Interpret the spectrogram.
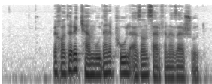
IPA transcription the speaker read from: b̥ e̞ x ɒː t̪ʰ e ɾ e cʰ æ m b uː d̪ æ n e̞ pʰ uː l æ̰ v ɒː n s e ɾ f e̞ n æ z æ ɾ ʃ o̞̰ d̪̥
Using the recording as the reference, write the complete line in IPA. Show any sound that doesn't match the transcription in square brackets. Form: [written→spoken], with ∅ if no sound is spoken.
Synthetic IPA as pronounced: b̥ e̞ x ɒː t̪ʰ e ɾ e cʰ æ m b uː d̪ æ n e̞ pʰ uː l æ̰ [v→z] ɒː n s [e→æ] ɾ f e̞ n æ z æ ɾ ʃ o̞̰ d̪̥

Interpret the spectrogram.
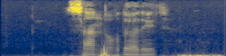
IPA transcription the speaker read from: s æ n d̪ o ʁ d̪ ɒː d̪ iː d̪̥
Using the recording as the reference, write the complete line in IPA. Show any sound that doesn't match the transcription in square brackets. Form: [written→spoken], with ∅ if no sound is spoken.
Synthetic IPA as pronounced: s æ n d̪ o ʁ d̪ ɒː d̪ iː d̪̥

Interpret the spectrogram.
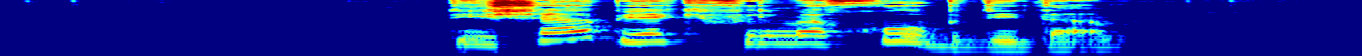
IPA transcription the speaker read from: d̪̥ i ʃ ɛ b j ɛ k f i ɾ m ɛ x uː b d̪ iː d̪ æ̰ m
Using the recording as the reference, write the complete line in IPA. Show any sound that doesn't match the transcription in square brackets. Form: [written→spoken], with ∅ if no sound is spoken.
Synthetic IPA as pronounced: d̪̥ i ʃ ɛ b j ɛ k f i [ɾ→l] m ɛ x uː b d̪ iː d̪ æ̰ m

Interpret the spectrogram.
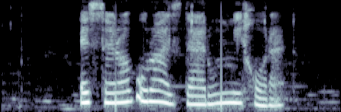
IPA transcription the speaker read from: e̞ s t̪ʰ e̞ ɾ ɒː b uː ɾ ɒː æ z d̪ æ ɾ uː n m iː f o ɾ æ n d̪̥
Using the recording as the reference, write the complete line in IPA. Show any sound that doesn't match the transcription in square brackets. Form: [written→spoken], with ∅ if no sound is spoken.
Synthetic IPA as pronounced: e̞ s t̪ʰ e̞ ɾ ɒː b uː ɾ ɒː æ z d̪ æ ɾ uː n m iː [f→x] o ɾ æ n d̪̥

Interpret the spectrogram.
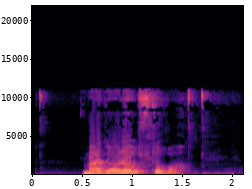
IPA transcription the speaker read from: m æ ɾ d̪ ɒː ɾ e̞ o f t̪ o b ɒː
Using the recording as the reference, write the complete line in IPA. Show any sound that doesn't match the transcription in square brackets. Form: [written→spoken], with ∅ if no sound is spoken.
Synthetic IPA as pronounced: m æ [ɾ→∅] d̪ ɒː ɾ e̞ o [f→s] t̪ o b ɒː

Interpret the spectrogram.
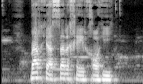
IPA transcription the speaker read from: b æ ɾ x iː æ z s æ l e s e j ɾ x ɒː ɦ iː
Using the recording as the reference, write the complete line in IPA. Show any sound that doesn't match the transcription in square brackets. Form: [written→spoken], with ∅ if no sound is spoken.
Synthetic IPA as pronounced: b æ ɾ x iː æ z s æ [l→ɾ] e [s→x] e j ɾ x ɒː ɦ iː

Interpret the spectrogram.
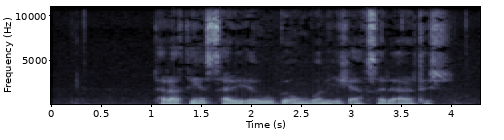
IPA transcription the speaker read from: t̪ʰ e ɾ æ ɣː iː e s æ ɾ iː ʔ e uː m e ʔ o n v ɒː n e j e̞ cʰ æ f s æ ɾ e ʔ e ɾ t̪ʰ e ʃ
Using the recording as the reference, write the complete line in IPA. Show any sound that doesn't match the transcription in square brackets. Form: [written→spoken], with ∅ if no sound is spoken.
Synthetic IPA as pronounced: t̪ʰ [e→æ] ɾ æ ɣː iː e s æ ɾ iː ʔ e uː [m→b] e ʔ o n v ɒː n e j e̞ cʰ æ f s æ ɾ e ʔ [e→æ] ɾ t̪ʰ e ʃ

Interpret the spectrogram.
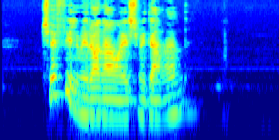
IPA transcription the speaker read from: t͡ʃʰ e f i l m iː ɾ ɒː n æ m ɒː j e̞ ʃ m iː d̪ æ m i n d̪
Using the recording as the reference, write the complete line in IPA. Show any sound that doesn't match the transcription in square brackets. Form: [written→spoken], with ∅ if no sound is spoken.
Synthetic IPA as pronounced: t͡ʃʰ e f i l m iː ɾ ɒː n æ m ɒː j e̞ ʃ m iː d̪ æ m [i→æ] n d̪

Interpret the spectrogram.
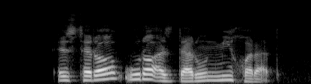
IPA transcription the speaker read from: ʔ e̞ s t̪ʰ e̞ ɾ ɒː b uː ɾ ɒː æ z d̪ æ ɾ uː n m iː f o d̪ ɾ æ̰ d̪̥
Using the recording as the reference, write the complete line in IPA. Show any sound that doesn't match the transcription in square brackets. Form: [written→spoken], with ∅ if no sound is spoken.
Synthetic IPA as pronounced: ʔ e̞ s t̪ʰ e̞ ɾ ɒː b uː ɾ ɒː æ z d̪ æ ɾ uː n m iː [f→x] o [d̪→∅] ɾ æ̰ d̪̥

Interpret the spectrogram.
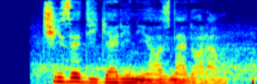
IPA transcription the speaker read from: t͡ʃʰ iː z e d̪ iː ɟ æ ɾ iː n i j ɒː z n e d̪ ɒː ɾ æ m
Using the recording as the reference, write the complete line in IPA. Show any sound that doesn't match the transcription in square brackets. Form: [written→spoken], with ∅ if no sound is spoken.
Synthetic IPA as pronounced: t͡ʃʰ iː z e d̪ iː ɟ æ ɾ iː n i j ɒː z n [e→æ] d̪ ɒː ɾ æ m

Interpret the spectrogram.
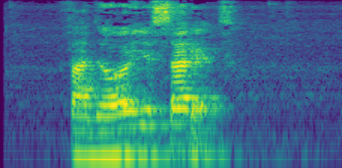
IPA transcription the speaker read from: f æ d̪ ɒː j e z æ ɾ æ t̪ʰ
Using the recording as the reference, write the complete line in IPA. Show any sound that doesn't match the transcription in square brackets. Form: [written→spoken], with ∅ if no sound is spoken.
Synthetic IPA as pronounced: f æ d̪ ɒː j e [z→s] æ ɾ [æ→e] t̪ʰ

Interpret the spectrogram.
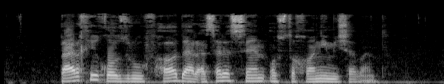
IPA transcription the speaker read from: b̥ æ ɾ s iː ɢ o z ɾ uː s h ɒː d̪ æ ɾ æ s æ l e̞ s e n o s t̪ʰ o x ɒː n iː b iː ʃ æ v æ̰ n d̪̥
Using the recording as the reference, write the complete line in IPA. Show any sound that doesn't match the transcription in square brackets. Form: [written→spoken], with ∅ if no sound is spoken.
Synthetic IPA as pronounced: b̥ æ ɾ [s→x] iː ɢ o z ɾ uː [s→f] h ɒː d̪ æ ɾ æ s æ [l→ɾ] e̞ s e n o s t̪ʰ o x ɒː n iː [b→m] iː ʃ æ v æ̰ n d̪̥

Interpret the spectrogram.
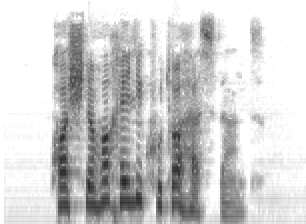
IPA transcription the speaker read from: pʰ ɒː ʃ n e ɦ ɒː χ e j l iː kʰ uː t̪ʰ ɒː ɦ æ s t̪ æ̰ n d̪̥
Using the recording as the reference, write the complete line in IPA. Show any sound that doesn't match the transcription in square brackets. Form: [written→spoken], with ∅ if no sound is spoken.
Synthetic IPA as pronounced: pʰ ɒː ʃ n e ɦ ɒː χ e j l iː kʰ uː t̪ʰ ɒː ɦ æ s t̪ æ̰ n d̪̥

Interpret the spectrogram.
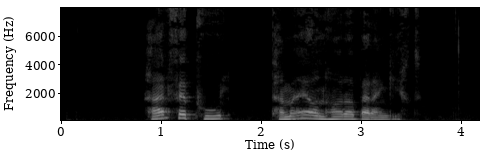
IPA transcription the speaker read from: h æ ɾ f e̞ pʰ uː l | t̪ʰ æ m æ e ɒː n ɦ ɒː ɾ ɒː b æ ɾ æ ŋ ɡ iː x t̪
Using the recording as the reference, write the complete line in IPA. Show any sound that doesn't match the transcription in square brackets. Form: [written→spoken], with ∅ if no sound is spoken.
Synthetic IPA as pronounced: h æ ɾ f e̞ pʰ uː l | t̪ʰ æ m æ e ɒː n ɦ ɒː ɾ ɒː b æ ɾ æ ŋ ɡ iː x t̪

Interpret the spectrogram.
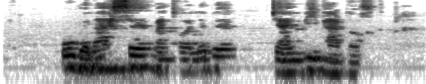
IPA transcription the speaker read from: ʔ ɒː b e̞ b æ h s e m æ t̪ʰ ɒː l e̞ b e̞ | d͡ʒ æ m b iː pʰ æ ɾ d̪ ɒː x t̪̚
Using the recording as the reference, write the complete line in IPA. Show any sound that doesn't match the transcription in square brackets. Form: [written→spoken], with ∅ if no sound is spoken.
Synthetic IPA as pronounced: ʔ [ɒː→uː] b e̞ b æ h s e m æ t̪ʰ ɒː l e̞ b e̞ | d͡ʒ æ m b iː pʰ æ ɾ d̪ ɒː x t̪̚

